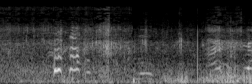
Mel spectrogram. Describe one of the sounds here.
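Water splashes close by.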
